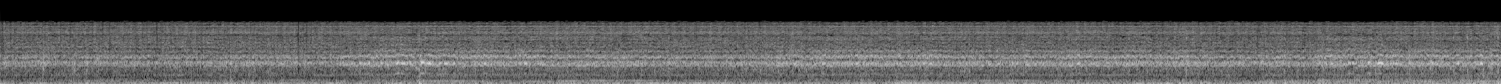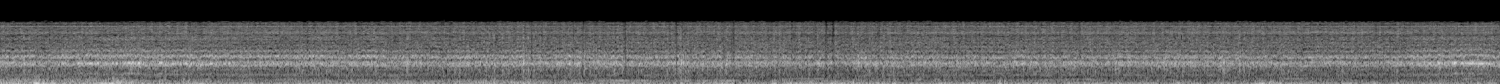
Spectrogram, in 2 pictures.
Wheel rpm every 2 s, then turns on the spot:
110, 110, 120, 110, 120, 110, 110, 120, 120, 110, 110, 110, 120, 120, 110.
none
